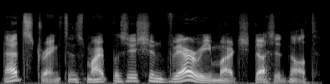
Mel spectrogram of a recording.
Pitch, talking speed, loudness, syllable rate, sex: 115 Hz, 165 wpm, -20 LUFS, 4.1 syllables/s, male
